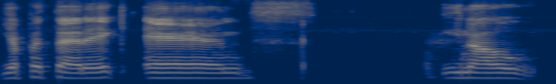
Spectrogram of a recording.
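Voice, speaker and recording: A man with a high, sharp voice argues his opinions bluntly and emphatically. He swears freely as a panelist in a heated discussion. The sound is dry and slightly dull. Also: completely flat delivery, extremely slow, smooth, dry recording. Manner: blunt, foul-mouthed, emphatic. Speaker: panelist on a pop culture discussion show.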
